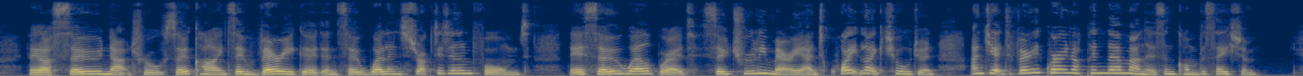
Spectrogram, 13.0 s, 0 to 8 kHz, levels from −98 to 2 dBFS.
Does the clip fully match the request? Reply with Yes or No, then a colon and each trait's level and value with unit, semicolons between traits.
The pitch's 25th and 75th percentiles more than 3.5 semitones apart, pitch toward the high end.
Yes: average, 4.3 semitones; high, 245 Hz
